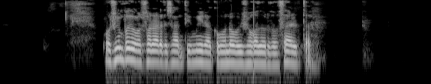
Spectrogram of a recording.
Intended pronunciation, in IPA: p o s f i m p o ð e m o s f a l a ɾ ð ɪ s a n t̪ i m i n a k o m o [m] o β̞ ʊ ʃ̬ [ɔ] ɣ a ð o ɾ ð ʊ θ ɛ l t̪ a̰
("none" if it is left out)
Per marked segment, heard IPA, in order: n, o

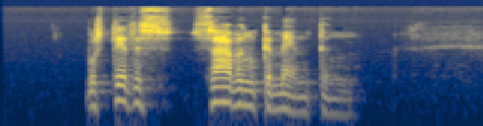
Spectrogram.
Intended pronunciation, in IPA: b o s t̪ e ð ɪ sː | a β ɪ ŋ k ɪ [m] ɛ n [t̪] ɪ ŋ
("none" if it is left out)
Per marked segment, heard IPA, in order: m, t̪

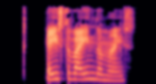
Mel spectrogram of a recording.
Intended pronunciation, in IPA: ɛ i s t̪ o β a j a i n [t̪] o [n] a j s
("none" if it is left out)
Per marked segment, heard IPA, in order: d̪, m

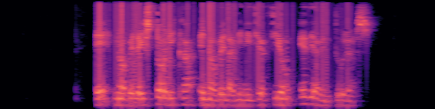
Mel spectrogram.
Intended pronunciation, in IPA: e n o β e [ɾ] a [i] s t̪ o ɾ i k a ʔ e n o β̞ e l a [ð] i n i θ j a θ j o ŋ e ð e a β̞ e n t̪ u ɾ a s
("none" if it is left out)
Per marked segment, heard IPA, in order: l, i, ð

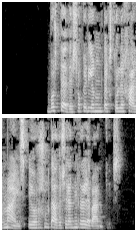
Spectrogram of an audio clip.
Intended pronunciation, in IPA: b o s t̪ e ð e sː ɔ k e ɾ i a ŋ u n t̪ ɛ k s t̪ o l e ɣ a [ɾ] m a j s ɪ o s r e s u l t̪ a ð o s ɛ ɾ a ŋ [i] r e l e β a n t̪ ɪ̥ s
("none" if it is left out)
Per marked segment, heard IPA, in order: l, i

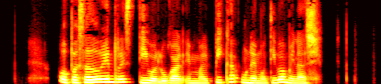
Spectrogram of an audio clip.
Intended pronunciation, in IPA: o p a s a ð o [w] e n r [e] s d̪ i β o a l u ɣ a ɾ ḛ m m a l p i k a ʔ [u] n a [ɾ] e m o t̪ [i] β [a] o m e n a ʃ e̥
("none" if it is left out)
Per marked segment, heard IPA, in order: β, e, u, none, i, a

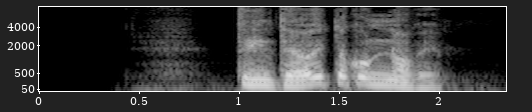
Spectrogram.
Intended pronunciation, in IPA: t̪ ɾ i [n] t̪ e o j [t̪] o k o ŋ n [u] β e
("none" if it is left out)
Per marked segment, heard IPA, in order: n, t̪, ɔ

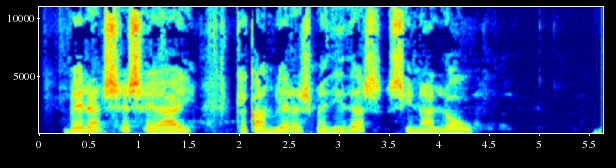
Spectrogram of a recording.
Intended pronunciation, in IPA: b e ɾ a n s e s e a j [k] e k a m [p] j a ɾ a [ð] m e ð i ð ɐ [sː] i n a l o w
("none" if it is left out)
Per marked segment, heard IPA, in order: k, b, z, sː

